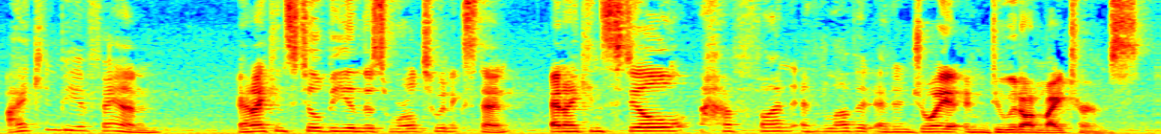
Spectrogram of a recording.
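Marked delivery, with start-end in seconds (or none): none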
